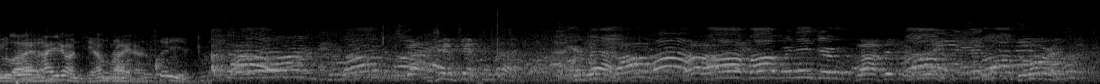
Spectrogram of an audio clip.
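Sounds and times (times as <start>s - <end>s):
indistinct chatter of people: 0.0s - 11.0s.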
